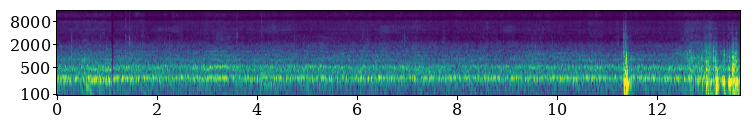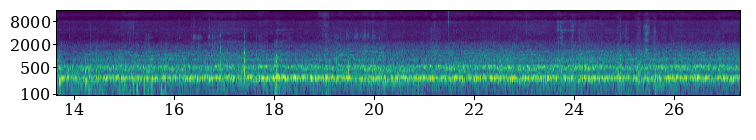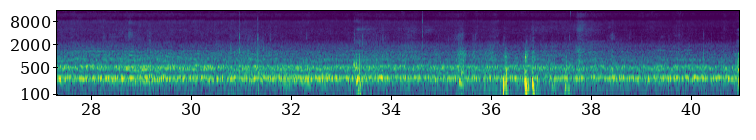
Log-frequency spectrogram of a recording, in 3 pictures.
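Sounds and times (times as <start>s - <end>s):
honeybees buzzing: 0.0s - 40.9s.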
